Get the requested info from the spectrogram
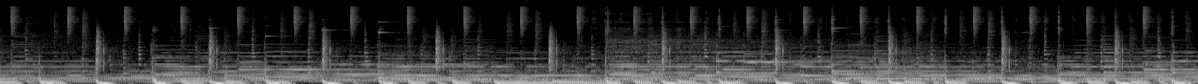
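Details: Rhythmic background music with strong bass and guitar-like notes throughout, no animal voice audible.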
